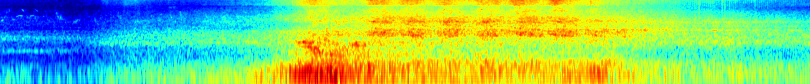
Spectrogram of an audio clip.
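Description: Intercity passenger train passing on electrified track: a rush that builds to its loudest about six seconds in, then the steady rolling clatter of the coaches' wheels, fading toward the end.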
